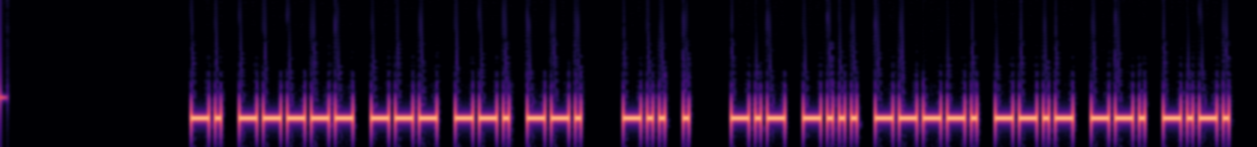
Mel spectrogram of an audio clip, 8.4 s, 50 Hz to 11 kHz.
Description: Morse code, heard as a keyed tone, about 30 wpm, 700 Hz. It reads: N0OGG DE KB9QGC
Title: USA Callsign DE Callsign 30wpm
